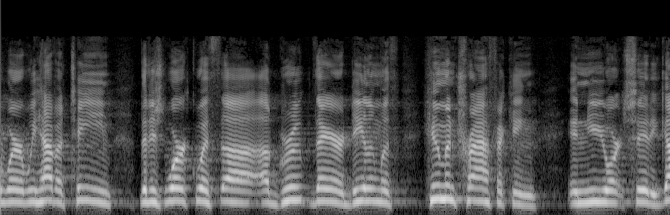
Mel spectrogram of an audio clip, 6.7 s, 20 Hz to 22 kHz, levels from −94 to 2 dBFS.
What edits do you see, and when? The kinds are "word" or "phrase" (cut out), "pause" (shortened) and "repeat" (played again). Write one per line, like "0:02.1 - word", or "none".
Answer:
0:01.6 - phrase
